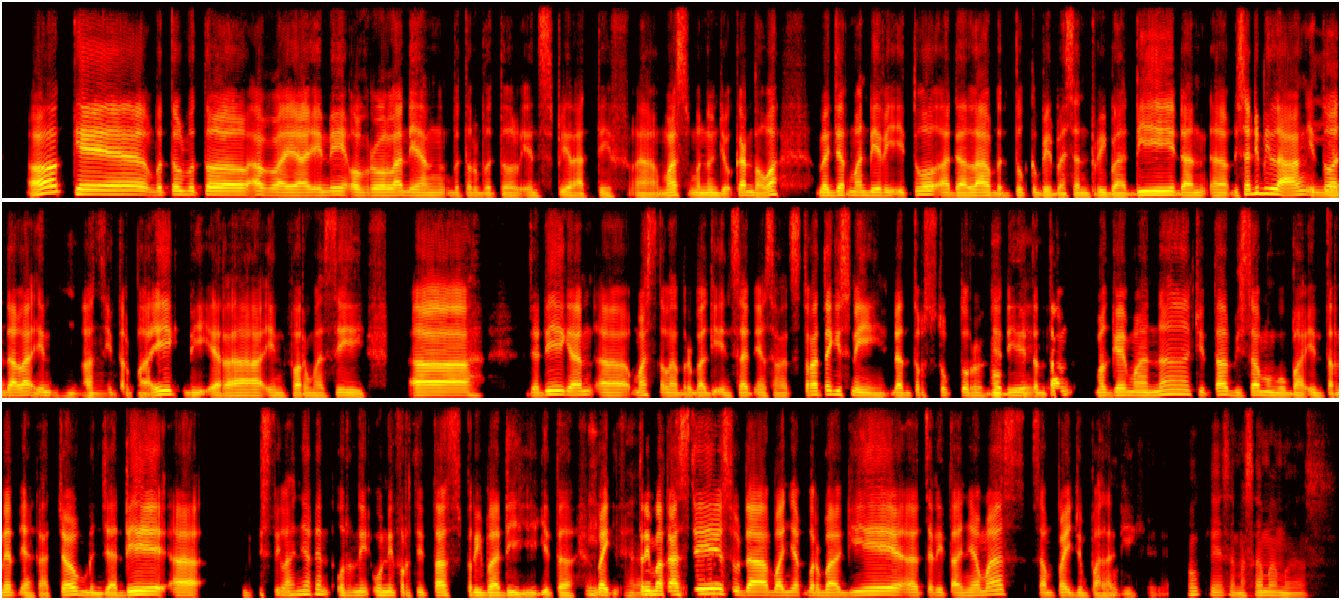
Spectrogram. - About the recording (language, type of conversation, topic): Indonesian, podcast, Bagaimana cara kamu belajar hal baru secara mandiri tanpa guru?
- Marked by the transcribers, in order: in English: "insight"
